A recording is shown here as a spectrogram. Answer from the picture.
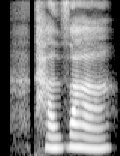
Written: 砍伐

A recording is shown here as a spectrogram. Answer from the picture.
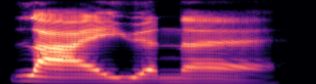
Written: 来源

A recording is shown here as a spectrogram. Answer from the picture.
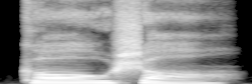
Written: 高尚

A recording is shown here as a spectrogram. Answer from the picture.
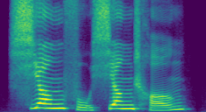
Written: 相辅相成

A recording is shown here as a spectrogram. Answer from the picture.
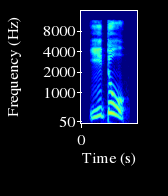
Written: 一度

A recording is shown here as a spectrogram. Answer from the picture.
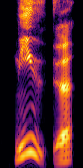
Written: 谜语

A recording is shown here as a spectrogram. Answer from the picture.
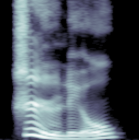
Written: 滞留

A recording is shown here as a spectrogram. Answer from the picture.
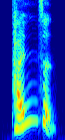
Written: Tai2

